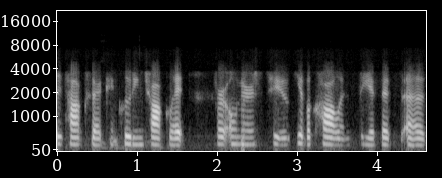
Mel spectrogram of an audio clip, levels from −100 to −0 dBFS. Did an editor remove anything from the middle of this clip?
yes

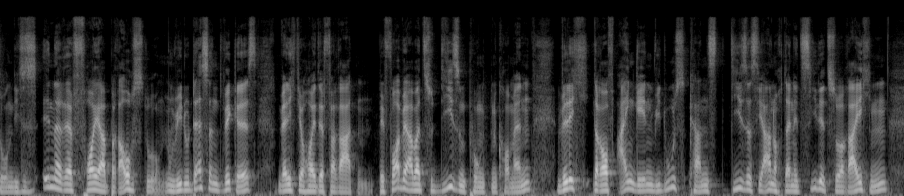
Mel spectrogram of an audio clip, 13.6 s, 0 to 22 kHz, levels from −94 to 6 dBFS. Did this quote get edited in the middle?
yes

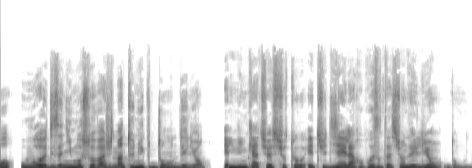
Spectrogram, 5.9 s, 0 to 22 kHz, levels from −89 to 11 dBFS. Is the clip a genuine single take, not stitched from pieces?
no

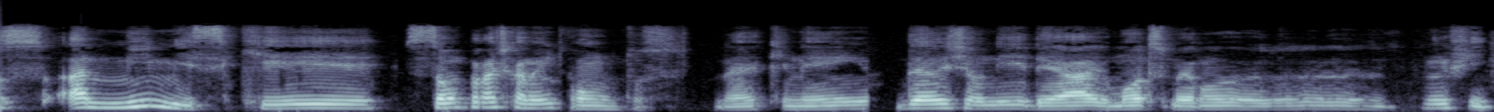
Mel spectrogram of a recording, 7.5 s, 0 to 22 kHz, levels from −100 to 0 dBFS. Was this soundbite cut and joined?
yes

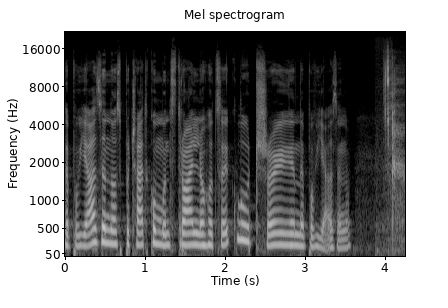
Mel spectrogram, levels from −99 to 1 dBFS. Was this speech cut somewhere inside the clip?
no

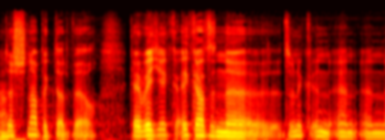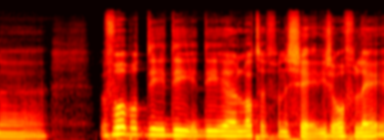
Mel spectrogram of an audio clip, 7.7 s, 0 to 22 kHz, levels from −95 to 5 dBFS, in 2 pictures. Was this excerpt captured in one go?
yes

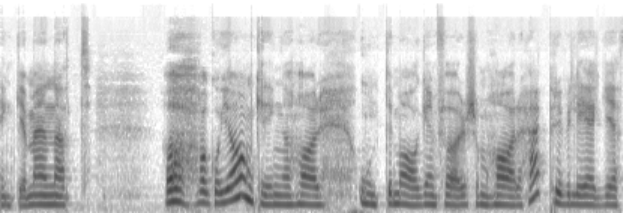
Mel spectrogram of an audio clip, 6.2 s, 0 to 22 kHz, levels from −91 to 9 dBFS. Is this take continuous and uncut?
yes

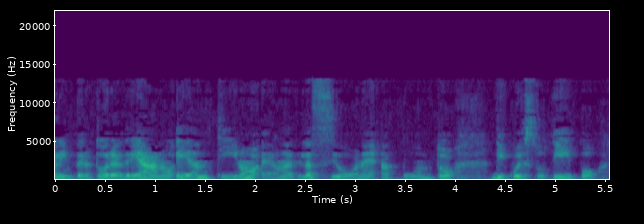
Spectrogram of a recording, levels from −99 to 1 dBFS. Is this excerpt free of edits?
yes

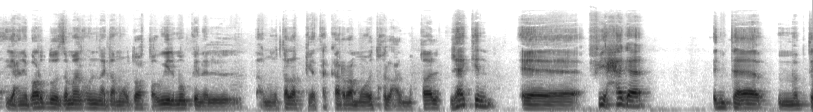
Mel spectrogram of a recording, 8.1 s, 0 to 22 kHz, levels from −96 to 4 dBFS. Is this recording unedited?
no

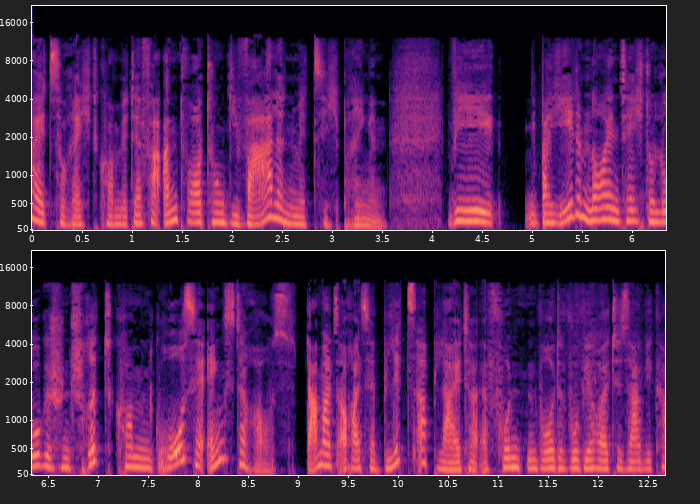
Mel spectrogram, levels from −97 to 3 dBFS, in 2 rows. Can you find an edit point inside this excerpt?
no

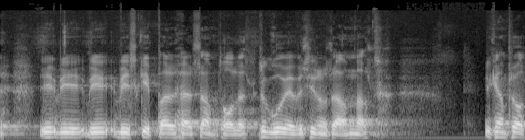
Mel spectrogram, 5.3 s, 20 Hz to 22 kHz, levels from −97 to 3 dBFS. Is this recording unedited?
no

